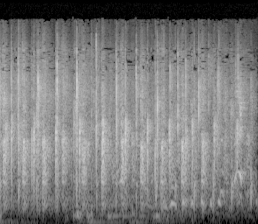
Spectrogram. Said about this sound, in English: Well, let's have one more round of applause for the Imagination Center.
